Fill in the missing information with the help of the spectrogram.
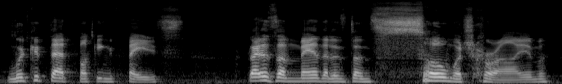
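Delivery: loud, delighted slow exclamation; excited outburst. Real, not acted. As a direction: gleefully call out the villain's face. Player reacts to character portrait.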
